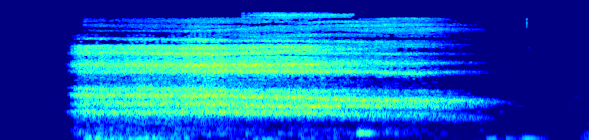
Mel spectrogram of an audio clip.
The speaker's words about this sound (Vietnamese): Có một tiếng thở nhẹ nhàng vang lên phía sau tay trái của cô, gần trong gang tấc, như đang kề sát bên tai cô. Nó tự như một tiếng thở dài yếu ớt, lại tự như có thứ gì đó đang phả hơi vào người cô.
